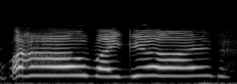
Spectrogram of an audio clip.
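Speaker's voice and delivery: slow, loud, high despairing cry; drawn-out wail. Real, not acted. Streamer dreading a French accent, long wail. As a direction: stretch it out in mock agony.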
